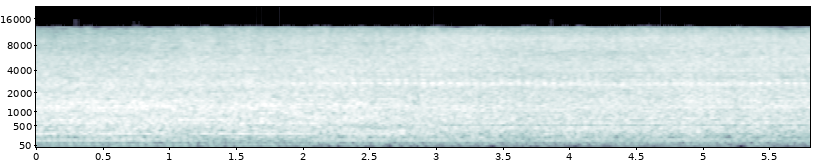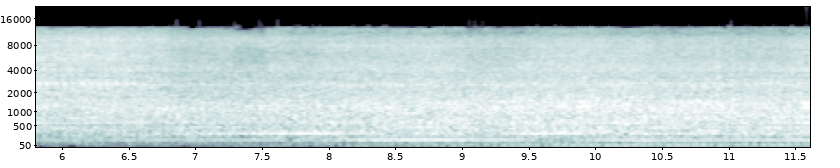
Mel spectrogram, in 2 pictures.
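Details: 1948 Ford F-5 truck, cold start after sitting unrun for over a year, on choke with the throttle pumped by hand: steady, even idle with a smooth regular beat and no knocks or misses; a healthy cold idle.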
